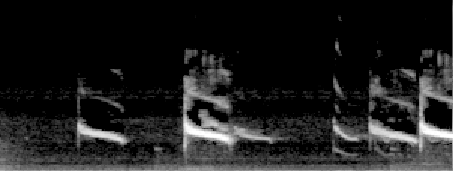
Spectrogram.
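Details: Female white-eye in late spring. Piercing, high, descending whistles come in quick succession, a softer note followed by louder, brighter ones, over a quiet background.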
